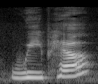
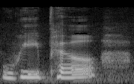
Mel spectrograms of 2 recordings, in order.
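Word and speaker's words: huipil: of uh this colorway it is spelled h UI p i l and pronounced uh weel I hope I'm saying that sort of right we pill um and um yes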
